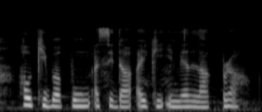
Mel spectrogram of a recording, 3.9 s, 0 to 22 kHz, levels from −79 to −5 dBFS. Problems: low volume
